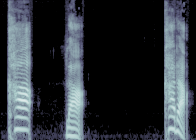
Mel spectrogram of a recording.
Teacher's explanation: starts high and drops low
